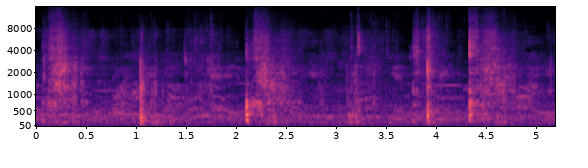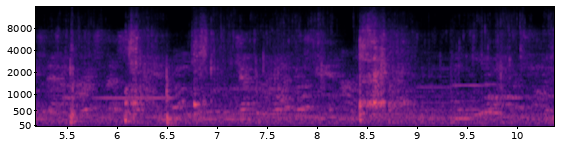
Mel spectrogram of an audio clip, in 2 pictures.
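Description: A spoon stirring chunky potato salad in a stainless steel mixing bowl: irregular wet scraping strokes, with a few sharp clinks of the spoon against the metal bowl.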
